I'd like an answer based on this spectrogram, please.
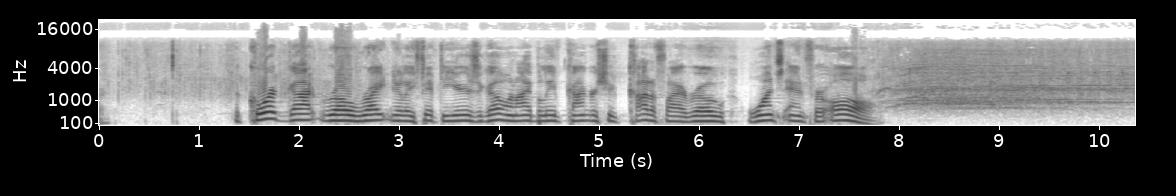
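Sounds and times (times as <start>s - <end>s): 
audience applause: 0.0s - 2.8s, 7.8s - 10.3s
speech: 1.3s - 7.9s.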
